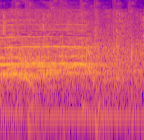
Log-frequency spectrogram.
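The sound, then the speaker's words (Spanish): A crowd applauds and cheers loudly, with whoops and shouts layered over a steady wash of clapping that carries through the whole brief moment. “Unos aplausos para ustedes.”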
